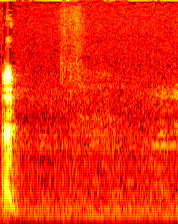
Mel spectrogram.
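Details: Genuine, not faked, hiccups in a person who gets them often: a single brief, sharp voiced catch, then quiet room noise; one hiccup.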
